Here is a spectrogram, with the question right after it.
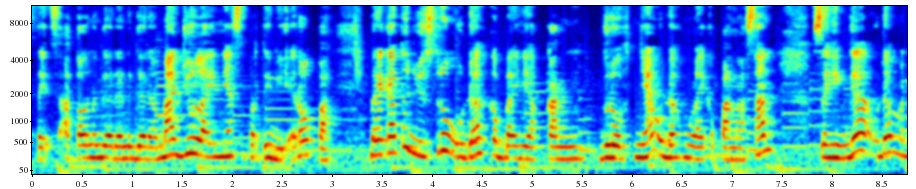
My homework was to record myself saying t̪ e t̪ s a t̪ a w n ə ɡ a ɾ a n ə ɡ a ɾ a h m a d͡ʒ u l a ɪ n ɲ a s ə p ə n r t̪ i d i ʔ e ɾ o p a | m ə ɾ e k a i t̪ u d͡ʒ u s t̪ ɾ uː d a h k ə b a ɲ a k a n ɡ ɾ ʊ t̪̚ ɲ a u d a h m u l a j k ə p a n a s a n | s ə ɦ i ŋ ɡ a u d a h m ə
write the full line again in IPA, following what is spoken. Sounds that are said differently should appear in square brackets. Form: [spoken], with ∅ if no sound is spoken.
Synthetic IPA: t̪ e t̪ s a t̪ a w n ə ɡ a ɾ a n ə ɡ a ɾ a [∅] m a d͡ʒ u l a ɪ n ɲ a s ə p ə [∅] r t̪ i d i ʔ e ɾ o p a | m ə ɾ e k a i t̪ u d͡ʒ u s t̪ ɾ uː d a h k ə b a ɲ a k a n ɡ ɾ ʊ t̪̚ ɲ a u d a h m u l a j k ə p a n a s a n | s ə ɦ i ŋ ɡ a u d a h m ə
